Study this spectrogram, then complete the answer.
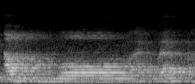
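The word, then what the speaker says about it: الله أكبر: fikih ada seunya nah kembali ke lafaz tadi Allahu akbar pertama lafaz itu lihatat lafaz itu sudah seperti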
